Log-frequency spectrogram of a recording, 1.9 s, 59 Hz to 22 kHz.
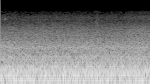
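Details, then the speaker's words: BMW E34, straight-piped exhaust with stock resonators, highway cruise at about 80 mph and about 2400 rpm, in-cabin: constant deep booming drone filling the cabin over road noise; noticeable exhaust drone, would be worse without resonators. "you know there is there is a noticeable drone if I didn't have to stock resonators I'm sure it would be a lot worse"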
